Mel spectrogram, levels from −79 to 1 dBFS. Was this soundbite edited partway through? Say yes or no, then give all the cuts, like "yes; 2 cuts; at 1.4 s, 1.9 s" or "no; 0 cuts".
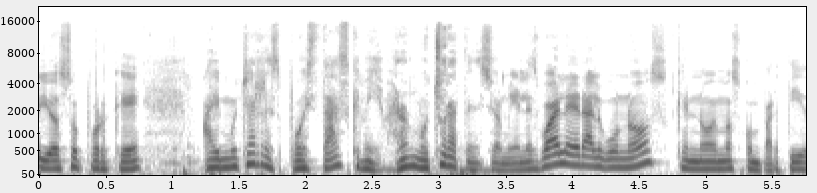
yes; 1 cut; at 1.2 s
